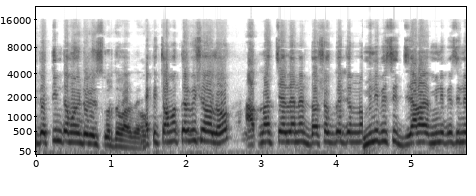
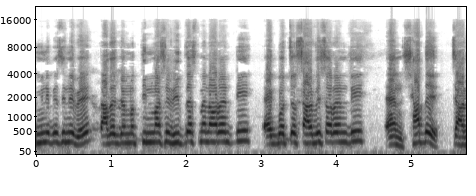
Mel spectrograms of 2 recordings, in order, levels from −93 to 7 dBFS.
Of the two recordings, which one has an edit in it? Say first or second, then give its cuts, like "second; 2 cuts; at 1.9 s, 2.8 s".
first; 2 cuts; at 1.5 s, 4.3 s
